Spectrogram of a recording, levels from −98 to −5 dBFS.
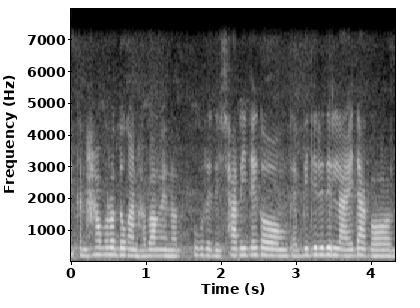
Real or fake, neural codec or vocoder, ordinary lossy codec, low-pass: real; none; none; 7.2 kHz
